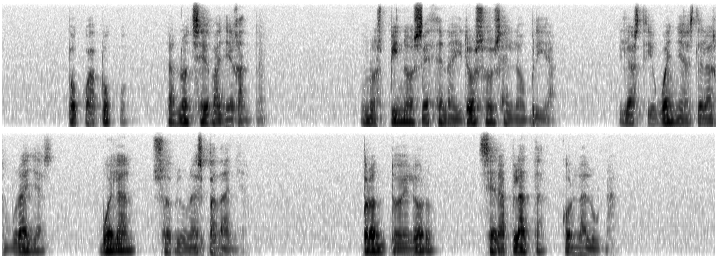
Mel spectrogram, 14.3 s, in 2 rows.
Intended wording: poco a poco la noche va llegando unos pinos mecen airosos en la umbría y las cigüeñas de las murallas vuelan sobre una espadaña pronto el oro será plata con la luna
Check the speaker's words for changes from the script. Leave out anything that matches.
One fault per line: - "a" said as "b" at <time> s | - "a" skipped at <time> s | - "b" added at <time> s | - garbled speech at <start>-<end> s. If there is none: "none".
none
